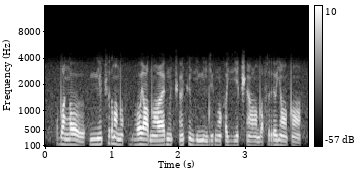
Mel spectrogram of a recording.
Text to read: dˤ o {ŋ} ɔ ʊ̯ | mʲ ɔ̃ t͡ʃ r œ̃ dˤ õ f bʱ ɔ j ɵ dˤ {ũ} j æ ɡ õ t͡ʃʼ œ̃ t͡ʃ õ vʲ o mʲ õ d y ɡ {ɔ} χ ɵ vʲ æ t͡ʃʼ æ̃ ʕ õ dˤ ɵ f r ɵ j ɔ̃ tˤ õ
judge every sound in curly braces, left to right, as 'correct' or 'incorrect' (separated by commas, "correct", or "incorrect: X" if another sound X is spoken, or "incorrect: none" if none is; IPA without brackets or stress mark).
correct, incorrect: õ, incorrect: ɔ̃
